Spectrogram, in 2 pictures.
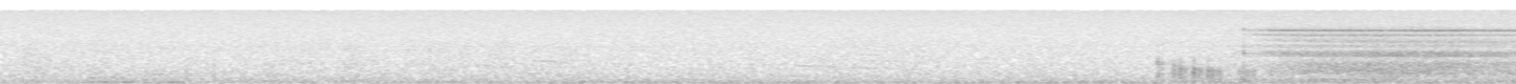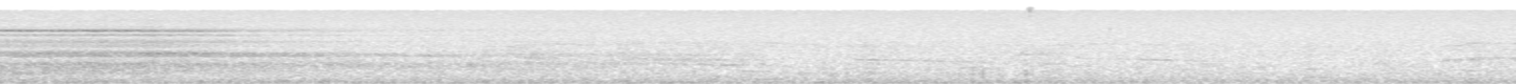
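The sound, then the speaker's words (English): A single slow, audible exhale during relaxation breathing rises out of a steady soft hiss partway through, carrying a faint voiced, sighing tone before fading back to the quiet background. “You'll notice that I allow a little bit of sound with my exhale.”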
